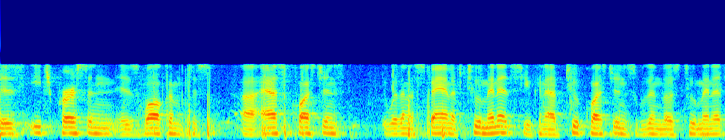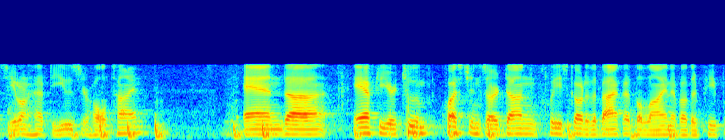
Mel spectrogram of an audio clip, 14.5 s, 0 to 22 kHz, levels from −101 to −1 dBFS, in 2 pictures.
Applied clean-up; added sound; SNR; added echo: none; none; none; none.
